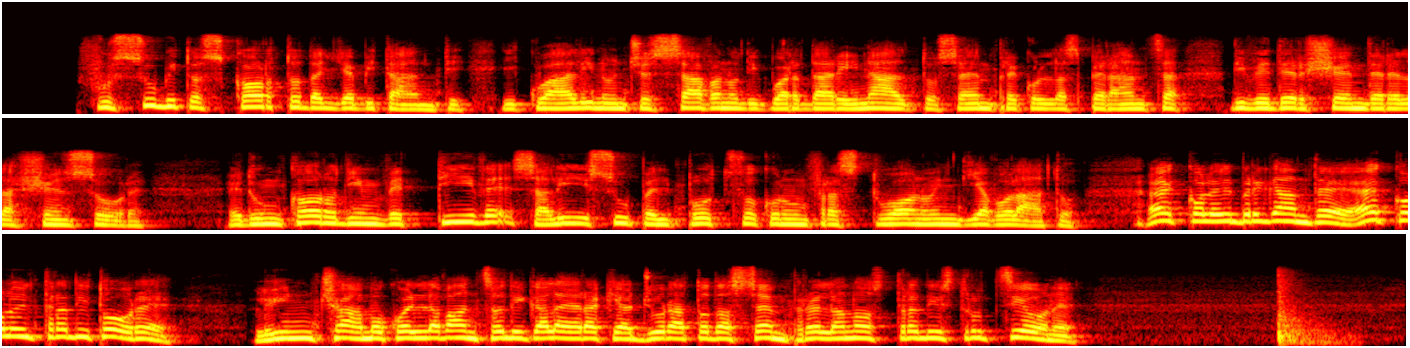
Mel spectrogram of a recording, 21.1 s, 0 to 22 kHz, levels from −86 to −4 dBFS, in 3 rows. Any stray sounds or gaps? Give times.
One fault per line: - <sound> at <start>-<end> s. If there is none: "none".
- thud at 20.4-20.9 s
